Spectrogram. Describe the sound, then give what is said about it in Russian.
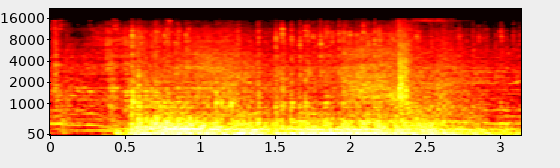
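A car engine cranks and catches, then roars into loud, steady revving, the low rumble filling the rest of the moment with no voices. “Заводите.”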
